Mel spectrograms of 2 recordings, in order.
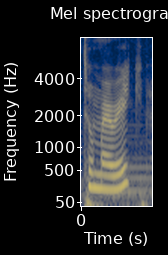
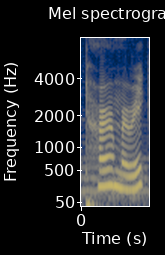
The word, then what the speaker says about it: turmeric: Next, I'm going to add 1/2 Tbsp of turmeric or turmeric. It's pronounced either way, but as Belizeans, we just say yellow ginger.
